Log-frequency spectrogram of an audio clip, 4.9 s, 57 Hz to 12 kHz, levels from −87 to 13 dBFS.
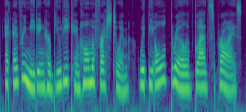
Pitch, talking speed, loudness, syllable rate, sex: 200 Hz, 205 wpm, -16 LUFS, 5.4 syllables/s, female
